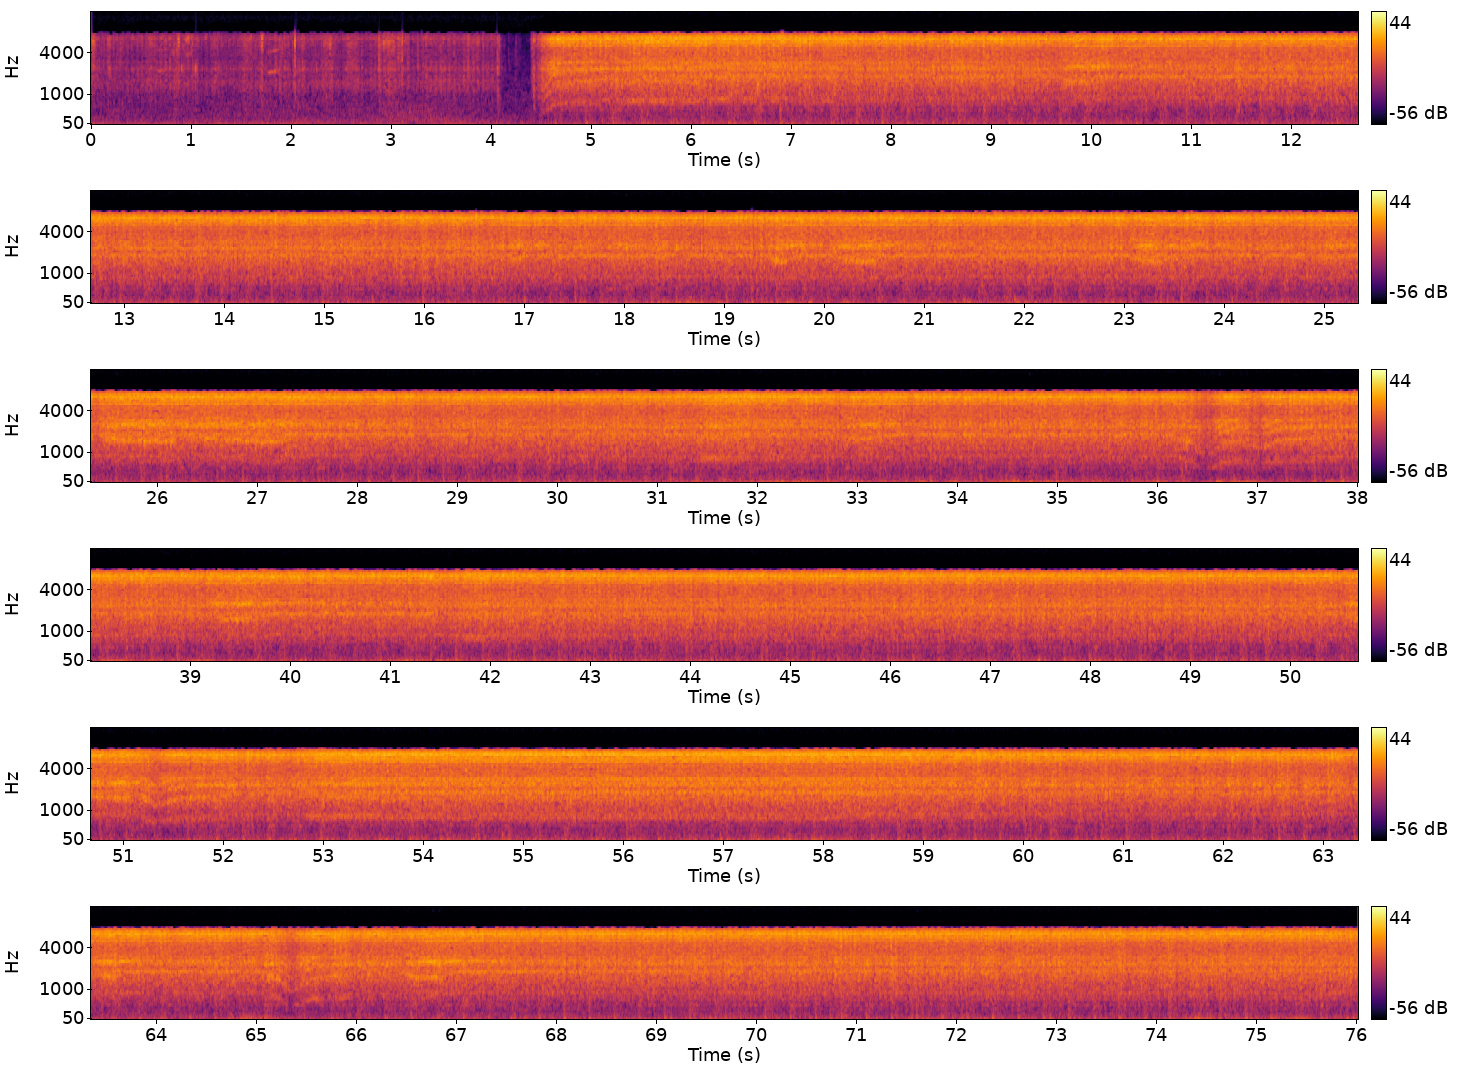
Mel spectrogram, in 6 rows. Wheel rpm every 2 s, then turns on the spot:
20, 20, 170, 230, 230, 230, 230, 240, 230, 230, 230, 230, 220, 220, 230, 230, 230, 220, 190, 230, 230, 230, 230, 230, 230, 210, 220, 210, 210, 230, 230, 230, 200, 220, 230, 230, 230, 230.
0-2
